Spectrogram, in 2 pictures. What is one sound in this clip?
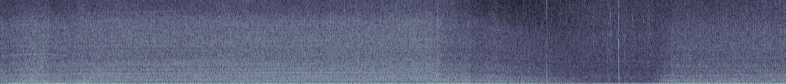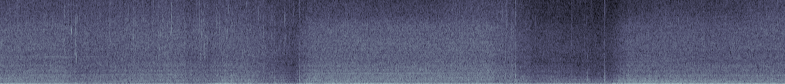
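A truck engine rumbles steadily, rising and falling as it accelerates and eases off.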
